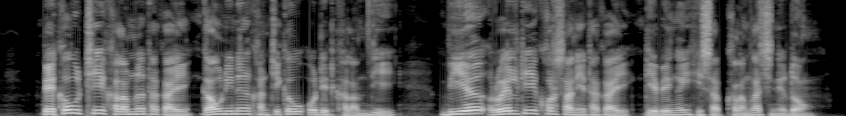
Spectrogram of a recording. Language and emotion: Bodo, neutral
